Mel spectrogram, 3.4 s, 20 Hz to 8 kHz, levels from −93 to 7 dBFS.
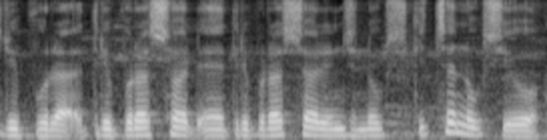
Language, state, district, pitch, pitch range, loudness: Kokborok, Tripura, West Tripura, 140 Hz, 135-150 Hz, -15 LUFS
